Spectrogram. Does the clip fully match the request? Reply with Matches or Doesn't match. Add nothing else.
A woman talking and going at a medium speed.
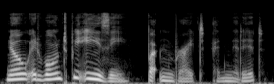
Matches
